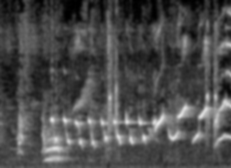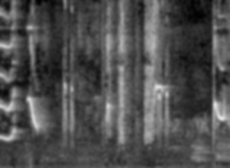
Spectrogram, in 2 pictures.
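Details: Female oriental magpie-robin sound meant to rile males: a low nasal note, a rapid evenly spaced whistled run, sweeping looping whistles, then harsh scratchy bursts.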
